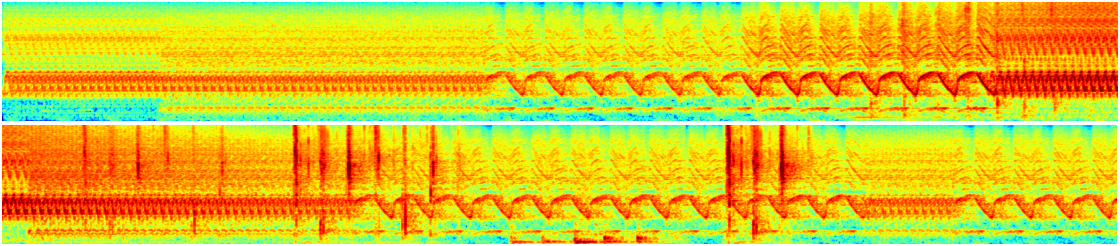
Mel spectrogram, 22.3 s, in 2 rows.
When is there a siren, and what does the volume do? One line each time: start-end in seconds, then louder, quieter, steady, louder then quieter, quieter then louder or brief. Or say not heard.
0.0-22.2 louder then quieter.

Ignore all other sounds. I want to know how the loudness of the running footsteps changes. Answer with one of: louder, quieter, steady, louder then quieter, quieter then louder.
louder.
